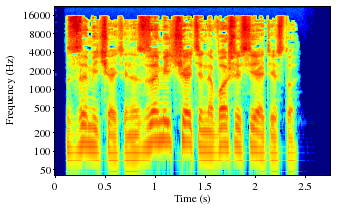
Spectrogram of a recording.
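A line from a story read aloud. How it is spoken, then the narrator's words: Exclaiming. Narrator (Russian): воскликнул Шестопалов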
